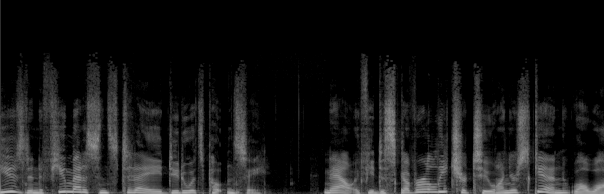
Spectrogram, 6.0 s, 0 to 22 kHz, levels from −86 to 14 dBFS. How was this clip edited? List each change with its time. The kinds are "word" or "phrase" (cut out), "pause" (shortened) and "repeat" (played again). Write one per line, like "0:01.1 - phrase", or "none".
none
